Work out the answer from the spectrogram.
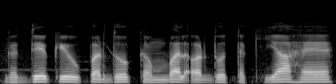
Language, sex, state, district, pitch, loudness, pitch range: Hindi, male, Jharkhand, Deoghar, 115 Hz, -18 LUFS, 110-120 Hz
